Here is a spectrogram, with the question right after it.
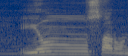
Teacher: نون کو ادا کرتے ہوئے صاد کے مخرج میں چھپائیں گے، اخفا کریں گے، مخفی کریں گے، چھپائیں گے.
